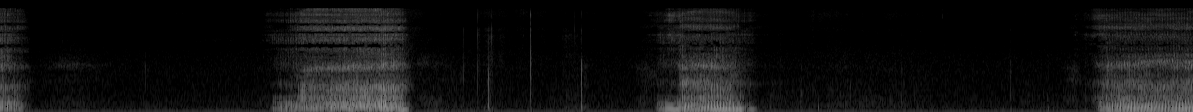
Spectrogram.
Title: Snore! Crank it up!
